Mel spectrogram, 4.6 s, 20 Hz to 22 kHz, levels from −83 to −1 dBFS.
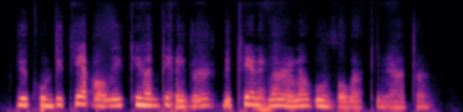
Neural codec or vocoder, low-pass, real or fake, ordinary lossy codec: codec, 44.1 kHz, 0.9 kbps, DAC; none; fake; none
